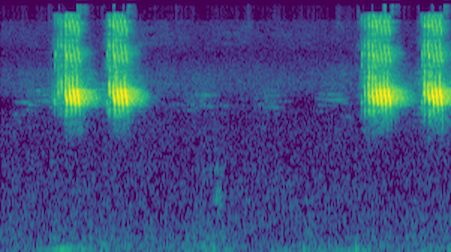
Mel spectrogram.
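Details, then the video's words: Velarifictous aspersus cricket chirping: a pair of short, harsh, high buzzes, a pause of nearly two seconds, then another matching pair, background silent. "くちの長ーい クチナガコオロギの鳴き声"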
